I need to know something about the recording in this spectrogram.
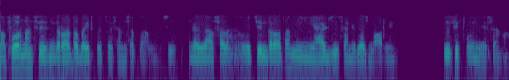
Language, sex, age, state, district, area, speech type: Telugu, male, 30-45, Andhra Pradesh, Anantapur, urban, conversation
